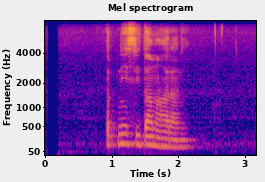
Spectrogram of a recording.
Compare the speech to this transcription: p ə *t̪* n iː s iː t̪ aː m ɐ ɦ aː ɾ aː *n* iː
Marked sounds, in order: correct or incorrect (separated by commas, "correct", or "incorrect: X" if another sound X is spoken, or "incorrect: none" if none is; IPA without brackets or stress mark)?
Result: correct, correct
